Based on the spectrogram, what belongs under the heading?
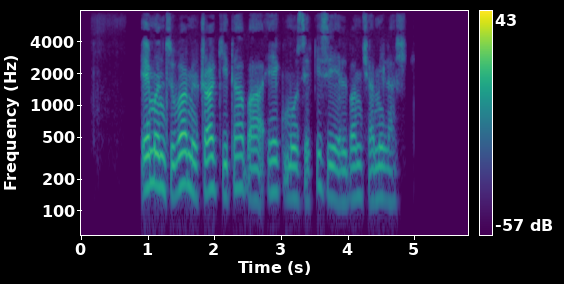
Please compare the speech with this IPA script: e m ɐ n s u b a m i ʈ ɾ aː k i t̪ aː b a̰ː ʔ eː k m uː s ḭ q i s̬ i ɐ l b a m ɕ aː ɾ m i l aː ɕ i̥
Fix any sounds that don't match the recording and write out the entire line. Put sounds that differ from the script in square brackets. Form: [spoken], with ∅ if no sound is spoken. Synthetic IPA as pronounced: e m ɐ n s u b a m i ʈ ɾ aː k i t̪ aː b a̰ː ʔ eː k m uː s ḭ q i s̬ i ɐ l b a m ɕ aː [∅] m i l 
